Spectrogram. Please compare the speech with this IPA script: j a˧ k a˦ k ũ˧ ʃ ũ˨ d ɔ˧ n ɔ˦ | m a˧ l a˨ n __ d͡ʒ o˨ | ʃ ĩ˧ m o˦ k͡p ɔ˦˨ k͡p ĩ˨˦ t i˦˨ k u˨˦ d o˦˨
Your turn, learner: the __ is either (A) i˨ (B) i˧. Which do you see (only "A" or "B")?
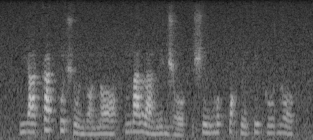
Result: B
